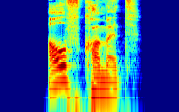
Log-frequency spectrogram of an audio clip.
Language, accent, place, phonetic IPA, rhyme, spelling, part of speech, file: German, Germany, Berlin, [ˈaʊ̯fˌkɔmət], -aʊ̯fkɔmət, aufkommet, verb, De-aufkommet.ogg
- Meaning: second-person plural dependent subjunctive I of aufkommen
